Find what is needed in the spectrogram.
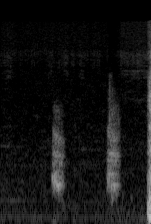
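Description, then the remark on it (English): Two short, muffled dog barks about half a second apart, fairly quiet, followed by the start of another sharp sound at the end. “I was waiting to see if the dog would stop by. would stop barking, but I don't think it's going to happen.”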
